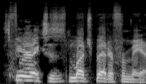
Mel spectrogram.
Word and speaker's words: SPHEREx: First of all, am I saying that acronym correctly? – Yes, SphereX is the way we pronounce that acronym.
